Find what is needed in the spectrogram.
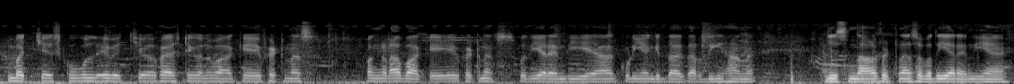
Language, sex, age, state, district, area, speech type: Punjabi, male, 18-30, Punjab, Ludhiana, urban, spontaneous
